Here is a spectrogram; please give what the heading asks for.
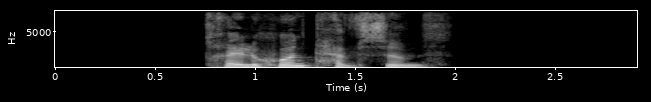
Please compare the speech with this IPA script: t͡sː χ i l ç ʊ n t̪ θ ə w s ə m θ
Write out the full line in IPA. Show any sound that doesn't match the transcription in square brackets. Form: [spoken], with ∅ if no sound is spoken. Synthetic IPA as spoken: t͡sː χ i l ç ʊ n t̪ [ħ] ə [v] s ə m θ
